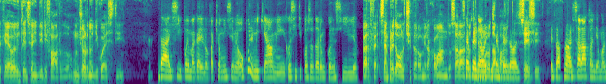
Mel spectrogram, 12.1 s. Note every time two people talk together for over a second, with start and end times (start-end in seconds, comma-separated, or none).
9.2-10.5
